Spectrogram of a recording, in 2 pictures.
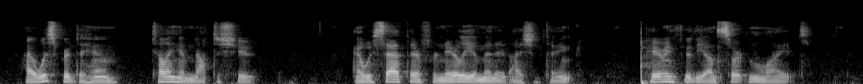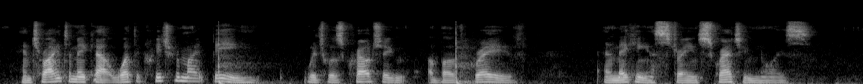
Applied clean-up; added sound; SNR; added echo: none; Thump, thud; 15 dB; none.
